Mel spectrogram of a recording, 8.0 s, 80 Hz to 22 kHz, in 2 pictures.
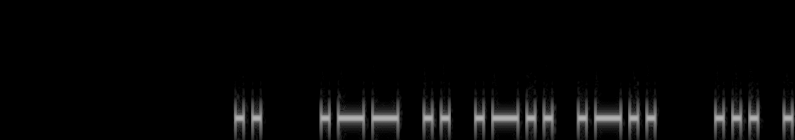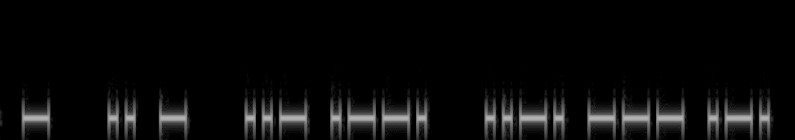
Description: Morse code, heard as a keyed tone, about 28 wpm, 700 Hz. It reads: I WILL SET IT UP FOR
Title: Sentences from Top 1000 Words - Review Part 1 - 28wpm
